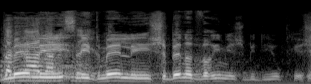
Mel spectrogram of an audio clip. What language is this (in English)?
Hebrew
